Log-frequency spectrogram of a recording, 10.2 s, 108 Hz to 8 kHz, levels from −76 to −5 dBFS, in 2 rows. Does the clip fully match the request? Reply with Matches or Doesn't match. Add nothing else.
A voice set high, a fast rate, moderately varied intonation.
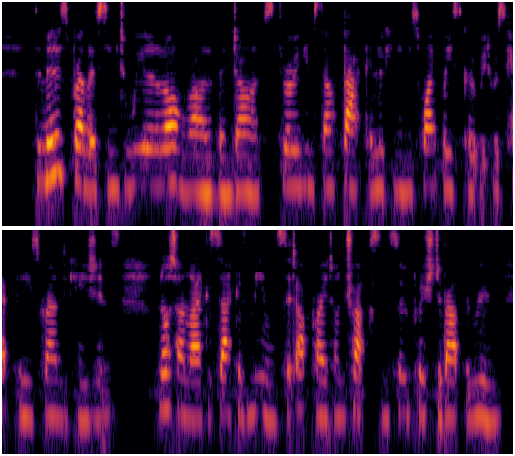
Doesn't match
